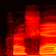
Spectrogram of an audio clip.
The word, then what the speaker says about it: Crochet: And I think the Garrett Croquet, how do you say that guy's name? – I think it's Crooked Face. – Crochet.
